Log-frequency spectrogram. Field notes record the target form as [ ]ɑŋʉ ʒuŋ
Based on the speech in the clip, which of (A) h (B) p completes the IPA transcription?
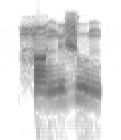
A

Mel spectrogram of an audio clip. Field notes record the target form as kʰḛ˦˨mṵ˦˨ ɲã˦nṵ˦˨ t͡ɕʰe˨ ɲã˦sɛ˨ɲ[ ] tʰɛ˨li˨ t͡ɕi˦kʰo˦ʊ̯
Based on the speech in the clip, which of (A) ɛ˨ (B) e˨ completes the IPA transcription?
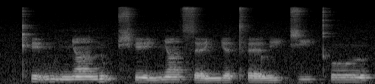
A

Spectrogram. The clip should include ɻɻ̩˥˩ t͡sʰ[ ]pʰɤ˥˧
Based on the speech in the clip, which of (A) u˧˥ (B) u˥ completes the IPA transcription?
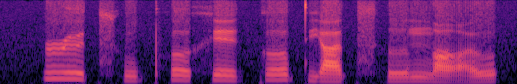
A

